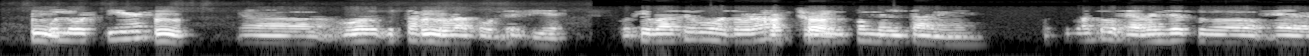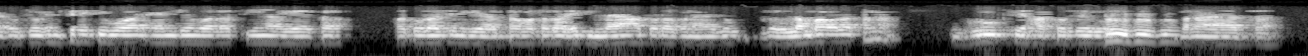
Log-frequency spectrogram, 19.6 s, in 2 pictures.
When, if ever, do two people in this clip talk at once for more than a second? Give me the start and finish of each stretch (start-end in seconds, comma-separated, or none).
none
